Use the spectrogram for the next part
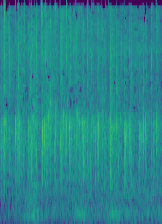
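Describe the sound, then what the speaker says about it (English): An audience at an educational conclave offers faint, sparse applause, with individual claps audible as uneven taps at a distance and a murmur of voices underneath. "Could you all please give a very big applause for ma'am?"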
